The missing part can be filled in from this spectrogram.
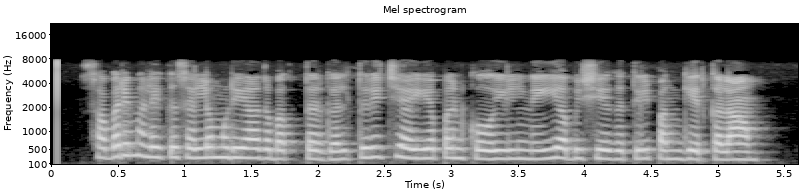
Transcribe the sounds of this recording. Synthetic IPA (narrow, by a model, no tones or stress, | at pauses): sɐbɐɾɪmɐlɐɪkːɯsɛlːɐmʊɽɪjaːðɐbɐk̚t̪ɐɾɣɐɭt̪ɪɾɪt͡ʃːiɐjːɐpːɐnkoːjɪlnɛjɐbɪʂeːɣɐt̪ːɪlpɐŋɡiːrkɐlaːm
